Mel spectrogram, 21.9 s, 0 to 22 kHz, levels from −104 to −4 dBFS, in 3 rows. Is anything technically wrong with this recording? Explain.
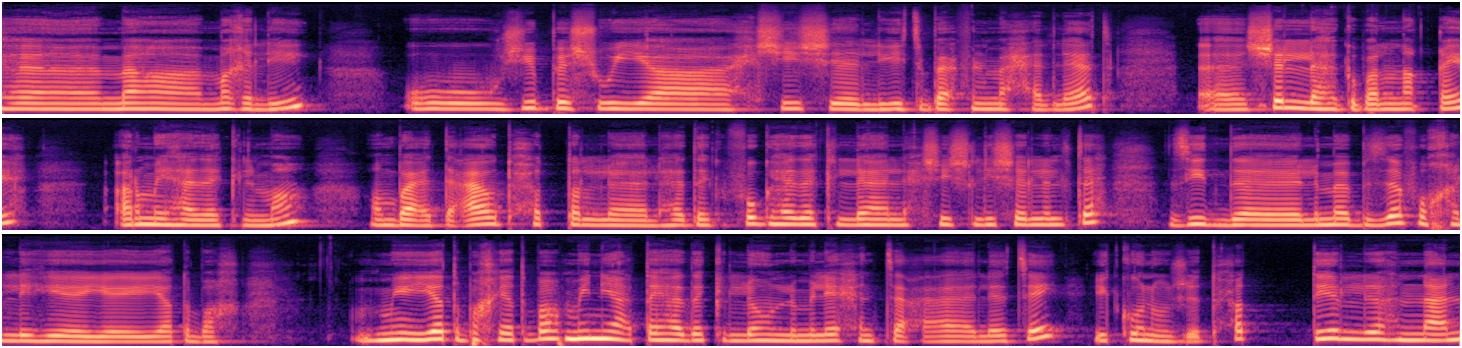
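No, the speech signal holds steady throughout, with nothing in its level, continuity or tonal balance that points to a technical problem.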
